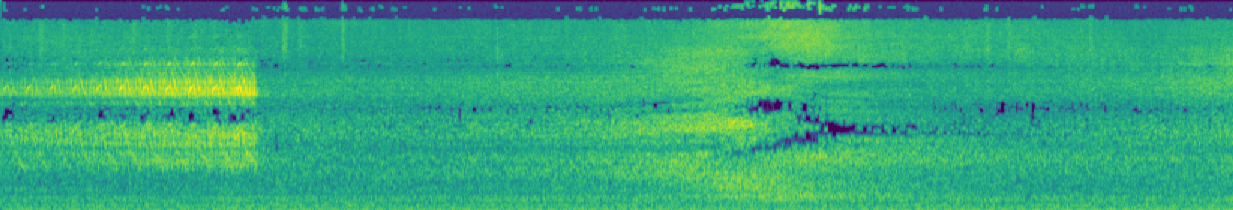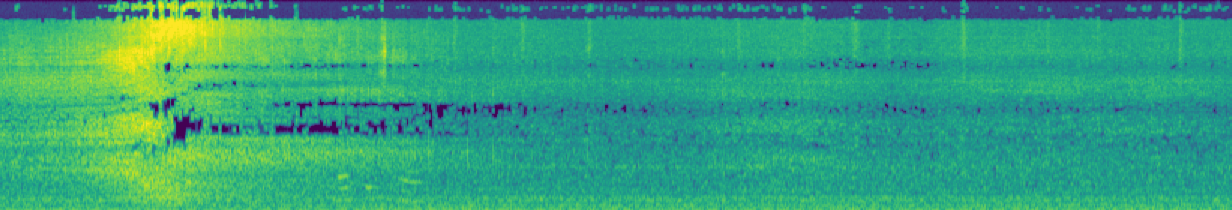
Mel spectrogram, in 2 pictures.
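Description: Steady low rumble of highway traffic at a crash scene. A siren-like tone cuts off about three seconds in. Two vehicles pass, the second and louder one about two-thirds of the way through.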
